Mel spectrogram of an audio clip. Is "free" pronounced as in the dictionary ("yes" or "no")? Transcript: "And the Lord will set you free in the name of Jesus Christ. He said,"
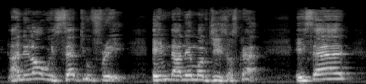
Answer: yes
